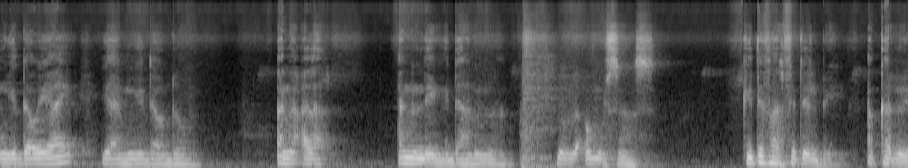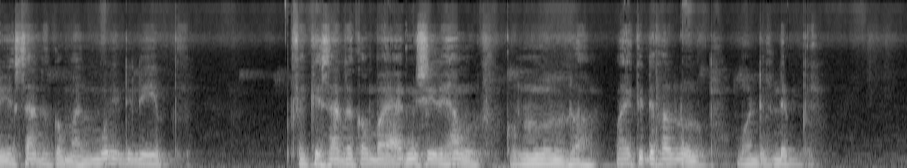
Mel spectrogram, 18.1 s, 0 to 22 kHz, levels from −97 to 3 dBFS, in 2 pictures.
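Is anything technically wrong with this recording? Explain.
Yes. Throughout, the speech has a rough, grainy texture, likely from Opus compression in its music mode at a low bitrate: band energy is preserved but detail is noise-filled, despite full bandwidth to 20.2 kHz.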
